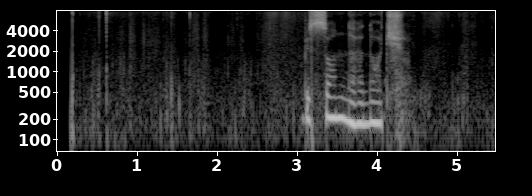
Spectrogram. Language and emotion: Russian, sad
